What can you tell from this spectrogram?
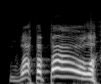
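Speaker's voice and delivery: loud, high comic "wapapow"; imitated sample noise. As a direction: shout it like a sound effect going off. Imitates the sample sound mentioned earlier.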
